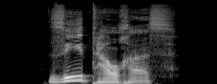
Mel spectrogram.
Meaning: genitive singular of Seetaucher
- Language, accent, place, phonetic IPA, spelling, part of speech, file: German, Germany, Berlin, [ˈzeːˌtaʊ̯xɐs], Seetauchers, noun, De-Seetauchers.ogg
